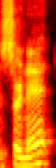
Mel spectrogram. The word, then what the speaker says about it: Sernett: today I want to introduce Our Guest cernet is that how you pronounce it cernet that is how you pronounce it yep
